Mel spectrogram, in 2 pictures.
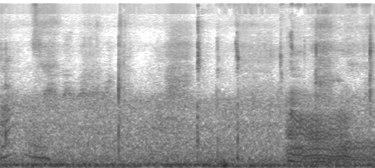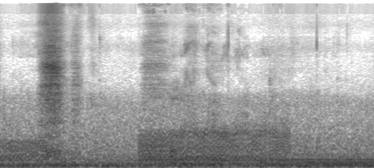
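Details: Street cats fighting out of hunger produce two harsh, buzzy, harmonic-rich growling yowls, each lasting over a second, separated by a brief pause, with a low background rumble and a faint noise burst.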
